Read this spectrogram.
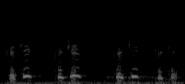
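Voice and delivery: tiny high, hushed chirps; cricket imitation. Filling the disciples' stunned silence, cricket imitation.

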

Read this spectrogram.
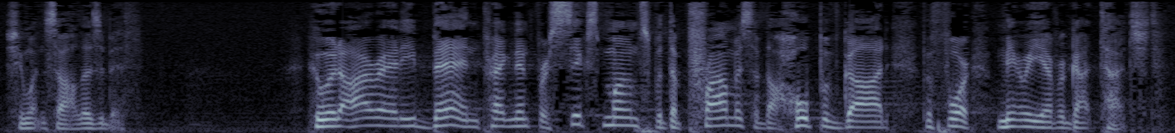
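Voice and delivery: ordinary talk

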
